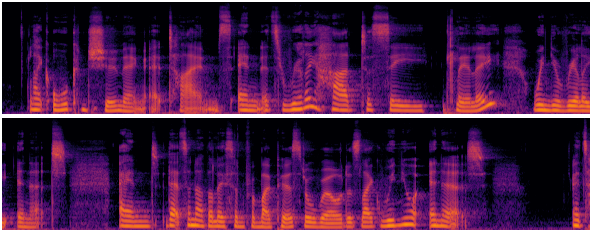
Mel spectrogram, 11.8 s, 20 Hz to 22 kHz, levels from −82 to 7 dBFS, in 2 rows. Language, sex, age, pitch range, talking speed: English, female, 20-39, 160-195 Hz, 165 wpm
